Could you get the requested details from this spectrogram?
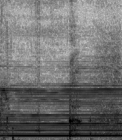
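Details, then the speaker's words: Navage powered nasal irrigation machine used by an adult with long-standing allergies: steady low motor hum with faint gurgling clicks as saline is suctioned through the nose, back of throat closed. "the best of your ability try to keep the back of your throat closed and it'll suction everything through as proper but yeah this does take a couple of minutes to go through and clean so bear with it"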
